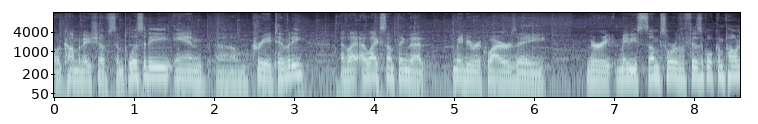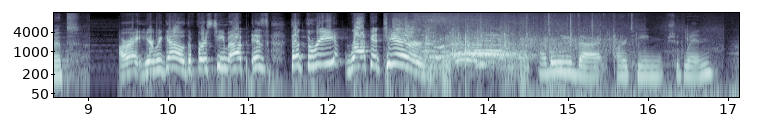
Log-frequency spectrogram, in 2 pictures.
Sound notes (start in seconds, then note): 13.0 crowd cheers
